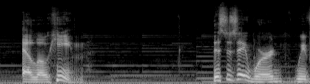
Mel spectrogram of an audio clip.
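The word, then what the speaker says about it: אֱלֹהִים: This is pronounced Elohim.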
